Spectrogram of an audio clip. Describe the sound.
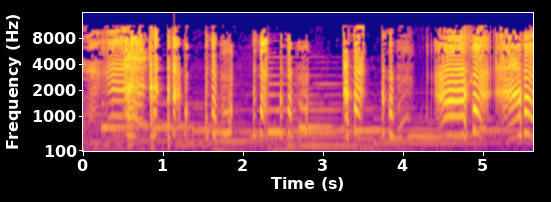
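A little boy crying: loud, broken bursts of wailing and whimpering with wavering pitch and short sobbing gaps, rising again into a longer wail near the end.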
